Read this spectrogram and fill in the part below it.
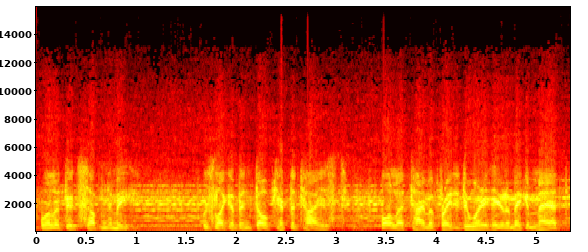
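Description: A man's voice: fairly high pitch, fast talker, close to an everyday voice. An actor with an American accent playing a frightened man on the run in 1940s radio horror, hesitant, pleading and colloquial. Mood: dazed, haunted recounting. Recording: muffled 1940s radio recording, loud organ music.

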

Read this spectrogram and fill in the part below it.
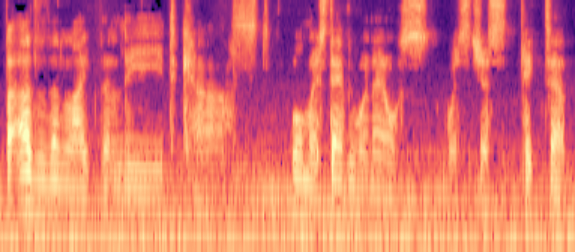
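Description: A man's voice: fairly low pitch, measured pace, slight background noise, low-quality recording. A man co-hosting a podcast, chatting casually as he reacts and gives his opinions. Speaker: podcast co-host.

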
